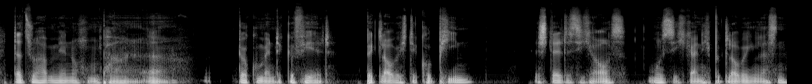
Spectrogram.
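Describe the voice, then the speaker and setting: Moderate pace, ordinary pitch variation and vocal fry from a man with a very deep, low voice, in a dry, close sound with no echo. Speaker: podcaster. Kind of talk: audio diary monologue. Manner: hesitant, many fillers.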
